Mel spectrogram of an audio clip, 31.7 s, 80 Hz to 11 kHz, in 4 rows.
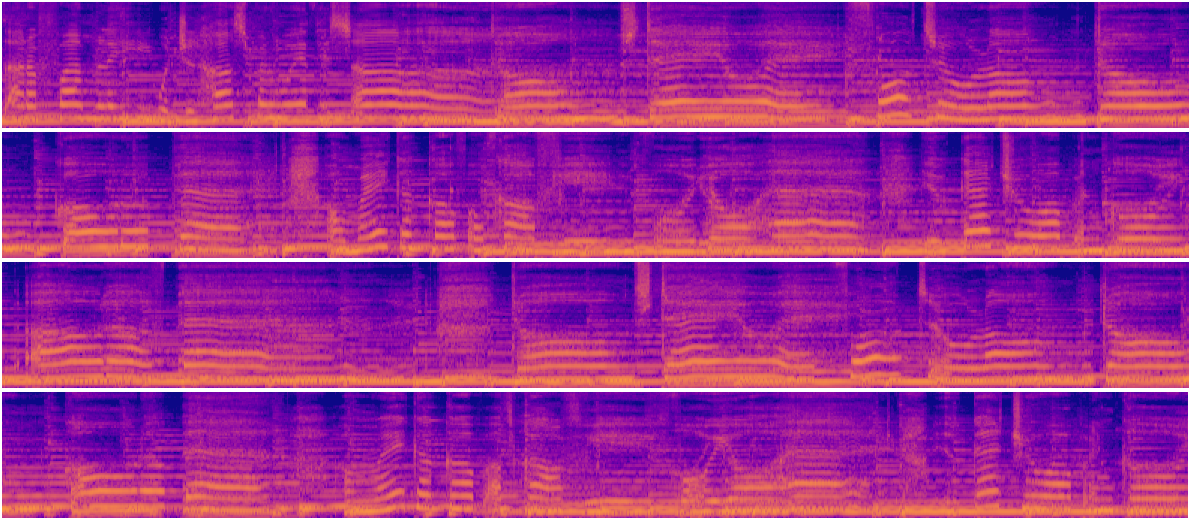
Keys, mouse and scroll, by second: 20.6 p.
